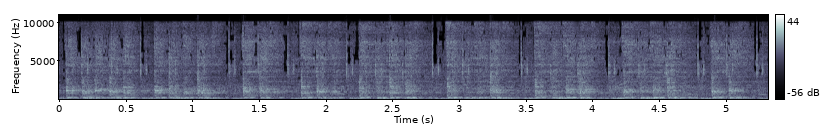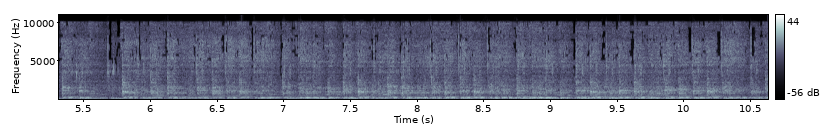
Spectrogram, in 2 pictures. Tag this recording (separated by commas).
Bass drum, Music, Musical instrument, Drum kit, Drum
